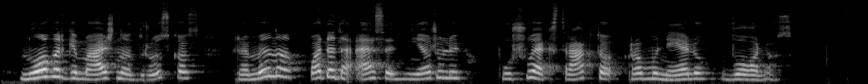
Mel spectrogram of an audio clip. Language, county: Lithuanian, Klaipėda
